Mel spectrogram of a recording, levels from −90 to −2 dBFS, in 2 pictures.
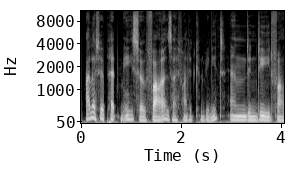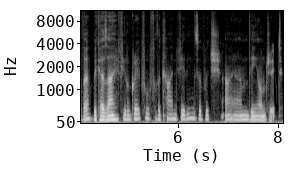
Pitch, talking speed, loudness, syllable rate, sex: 115 Hz, 215 wpm, -23 LUFS, 5.1 syllables/s, male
